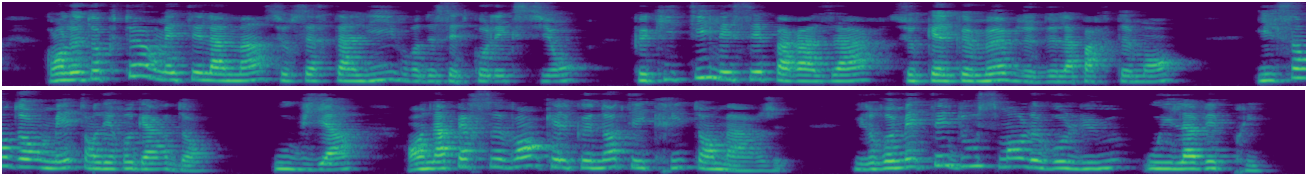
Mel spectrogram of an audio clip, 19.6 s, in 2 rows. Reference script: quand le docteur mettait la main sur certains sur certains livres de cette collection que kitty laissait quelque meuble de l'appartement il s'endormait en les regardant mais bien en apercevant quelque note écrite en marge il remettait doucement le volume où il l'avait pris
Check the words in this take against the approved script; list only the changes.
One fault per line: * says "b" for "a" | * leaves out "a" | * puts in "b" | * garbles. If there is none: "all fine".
* leaves out "sur certains"
* puts in "par hasard sur"
* says "ou" for "mais"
